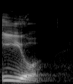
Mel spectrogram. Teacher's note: Então o I semivogal e o O vogal.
